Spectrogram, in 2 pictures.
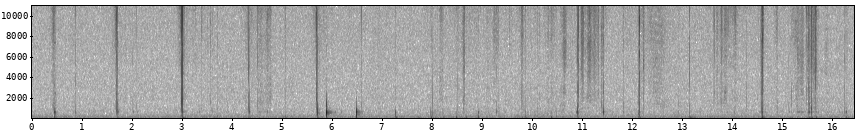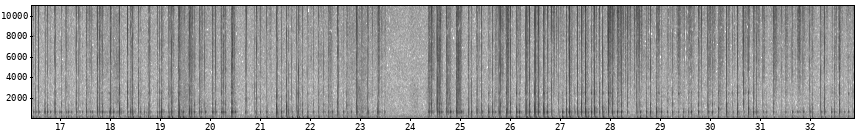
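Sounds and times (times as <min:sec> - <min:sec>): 
faint low hum: 0:00.0 - 0:32.8
taps and clicks on a tube of lotion: 0:15.6 - 0:23.5, 0:24.4 - 0:32.8.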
